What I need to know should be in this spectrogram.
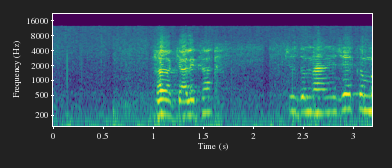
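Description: A young woman speaks briskly.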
